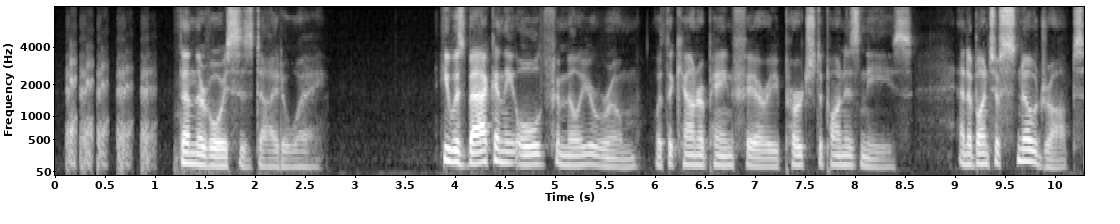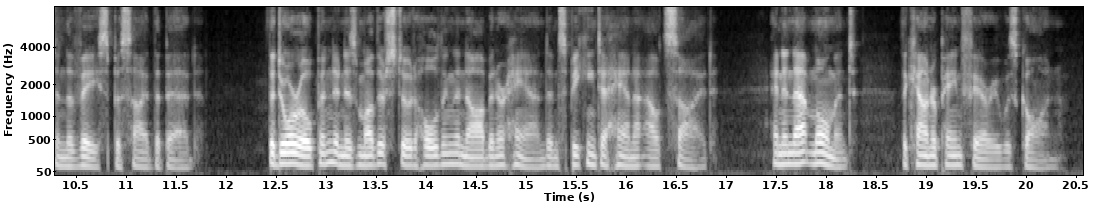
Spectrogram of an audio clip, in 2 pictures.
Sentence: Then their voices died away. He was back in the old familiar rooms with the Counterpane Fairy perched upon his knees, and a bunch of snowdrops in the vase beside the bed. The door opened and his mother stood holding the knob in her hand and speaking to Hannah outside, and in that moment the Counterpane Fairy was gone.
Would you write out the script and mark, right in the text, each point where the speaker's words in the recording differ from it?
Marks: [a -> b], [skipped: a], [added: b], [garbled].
Then their voices died away. He was back in the old familiar [rooms -> room] with the Counterpane Fairy perched upon his knees, and a bunch of snowdrops in the vase beside the bed. The door opened and his mother stood holding the knob in her hand and speaking to Hannah outside, and in that moment the Counterpane Fairy was gone.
